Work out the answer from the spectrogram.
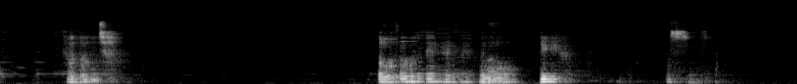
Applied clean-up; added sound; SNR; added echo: neural mask model DeepFilterNet 3.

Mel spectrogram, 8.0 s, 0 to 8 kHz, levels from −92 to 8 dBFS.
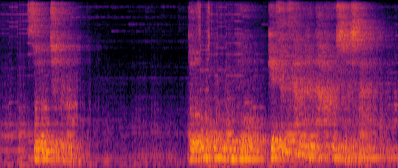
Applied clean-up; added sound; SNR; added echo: neural separator model SepFormer DNS4.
